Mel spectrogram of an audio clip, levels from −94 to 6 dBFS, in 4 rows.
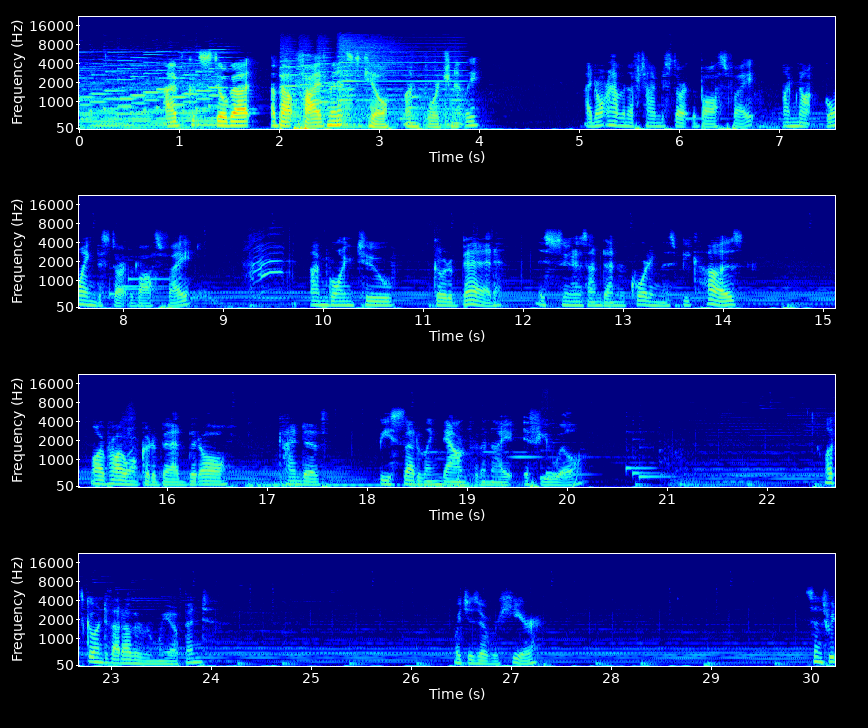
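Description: From 3.1 to 4.34 s, a fast ticking rides on top of the sound as it drops by roughly 15 dB, a grainy zipping that lasts only as long as the level is moving. This is zipper noise: the gain change is applied in 1 dB steps, about ten per second, with no smoothing between them, so each jump leaves a small click.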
